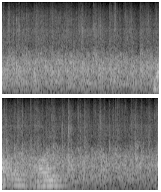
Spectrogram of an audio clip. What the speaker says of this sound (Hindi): जोरदार तालियों से मैं स्वागत किया जाए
